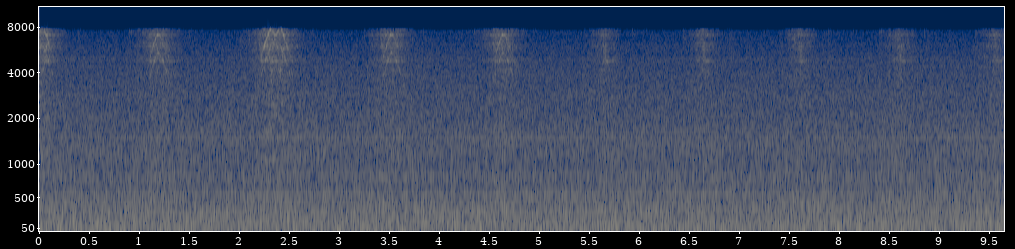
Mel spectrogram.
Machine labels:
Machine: slide rail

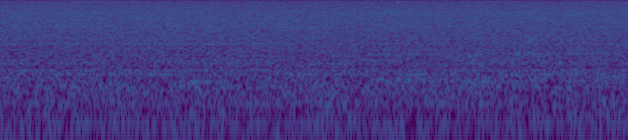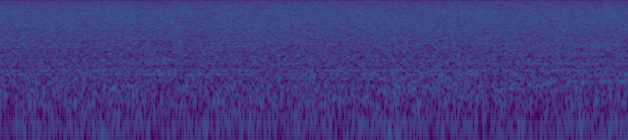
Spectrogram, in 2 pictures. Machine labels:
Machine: fan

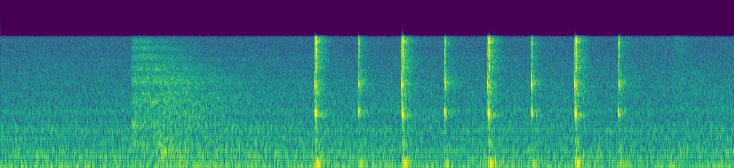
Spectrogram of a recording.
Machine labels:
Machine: valve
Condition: normal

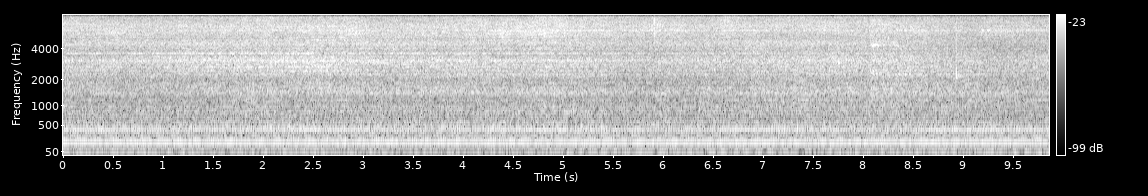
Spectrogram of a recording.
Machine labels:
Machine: pump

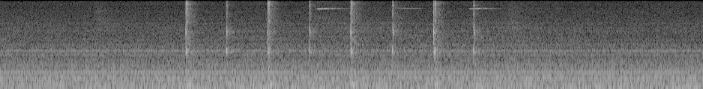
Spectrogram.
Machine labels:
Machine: valve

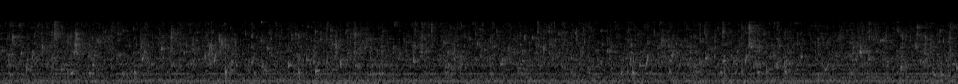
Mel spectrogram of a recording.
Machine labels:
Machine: pump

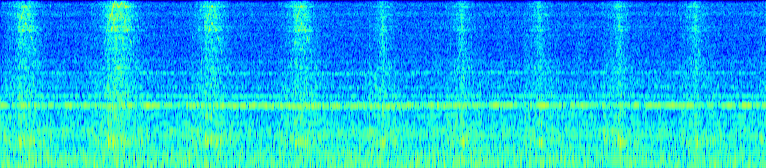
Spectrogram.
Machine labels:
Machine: slide rail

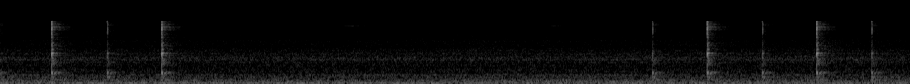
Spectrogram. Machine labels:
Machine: valve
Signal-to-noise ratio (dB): 6 dB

